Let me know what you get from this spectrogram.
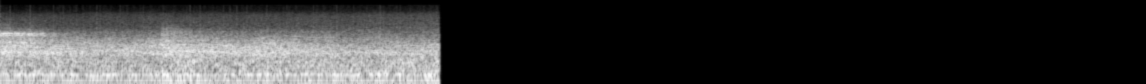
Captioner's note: whistle blows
